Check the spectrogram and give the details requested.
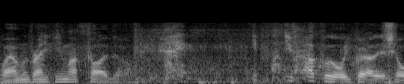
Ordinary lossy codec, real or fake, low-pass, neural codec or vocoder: AAC, 32 kbps; fake; 7.2 kHz; codec, 16 kHz in and 24 kHz out, 0.8 kbps, FocalCodec, streaming, 65536 codes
